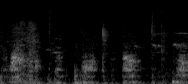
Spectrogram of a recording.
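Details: Male German Shepherd dog gives four short, rough barks spaced about half a second apart, each a brief low burst with a clipped end; no other clear sounds.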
